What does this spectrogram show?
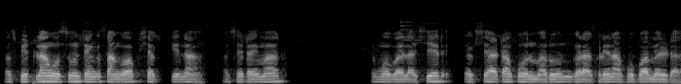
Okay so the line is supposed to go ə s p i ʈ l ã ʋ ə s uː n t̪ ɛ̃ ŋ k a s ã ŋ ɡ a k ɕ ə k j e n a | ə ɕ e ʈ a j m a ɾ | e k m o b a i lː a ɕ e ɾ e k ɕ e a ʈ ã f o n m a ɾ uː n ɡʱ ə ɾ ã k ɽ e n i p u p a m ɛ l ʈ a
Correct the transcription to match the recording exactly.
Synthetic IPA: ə s p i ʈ l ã ʋ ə s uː n t̪ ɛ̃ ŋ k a s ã ŋ ɡ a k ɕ ə k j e n a | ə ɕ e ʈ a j m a ɾ | e k m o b a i l a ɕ e ɾ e k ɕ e a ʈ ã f o n m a ɾ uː n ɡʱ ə ɾ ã k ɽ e n a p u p a m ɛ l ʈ a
